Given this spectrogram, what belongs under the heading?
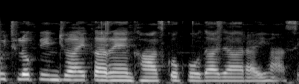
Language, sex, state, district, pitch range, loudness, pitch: Hindi, female, Chhattisgarh, Raipur, 175-210 Hz, -18 LUFS, 185 Hz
